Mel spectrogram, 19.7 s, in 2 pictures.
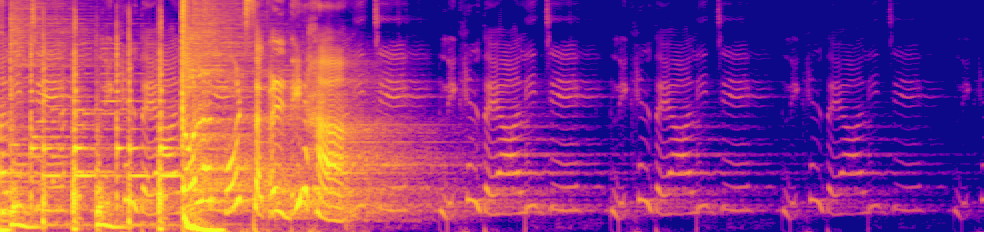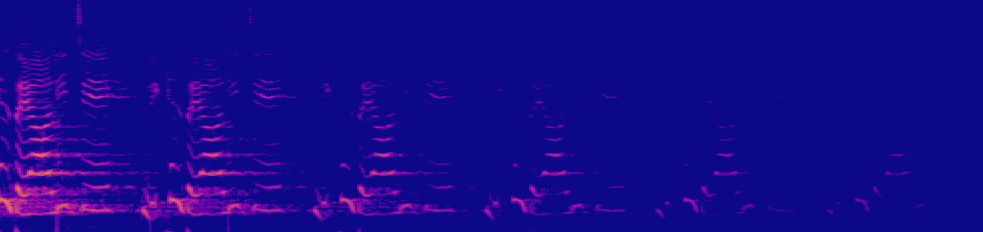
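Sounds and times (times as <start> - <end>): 
hard bass viral Bhojpuri DJ song: 0.0 - 4.1.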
